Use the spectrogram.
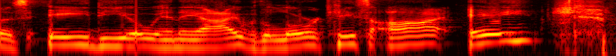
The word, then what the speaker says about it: Adonai: pronounced either as adonir Adonai on the right side it's Adonai a-d-o-n-a-i pronounced as Adon plus the word I like your eyeball I Adonai is a title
